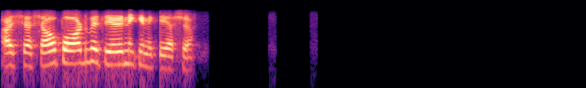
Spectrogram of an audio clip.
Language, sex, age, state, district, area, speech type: Dogri, female, 30-45, Jammu and Kashmir, Reasi, rural, conversation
